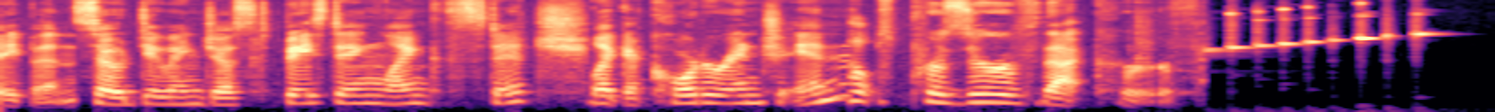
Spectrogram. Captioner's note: magic sound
